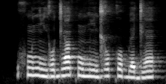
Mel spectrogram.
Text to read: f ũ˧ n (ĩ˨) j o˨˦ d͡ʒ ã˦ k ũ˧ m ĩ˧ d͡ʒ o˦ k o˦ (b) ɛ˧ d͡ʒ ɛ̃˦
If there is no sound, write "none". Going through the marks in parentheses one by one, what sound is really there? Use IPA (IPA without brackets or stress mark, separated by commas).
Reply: ĩ˨, b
